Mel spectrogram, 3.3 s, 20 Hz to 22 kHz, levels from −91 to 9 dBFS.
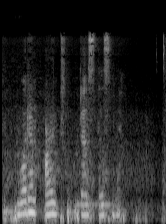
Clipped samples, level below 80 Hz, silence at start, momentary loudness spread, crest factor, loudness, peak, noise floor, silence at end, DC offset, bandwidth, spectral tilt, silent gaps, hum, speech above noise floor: under 0.1%; -52 dBFS; 0.05 s; 13 LU; 16 dB; -20 LUFS; -4 dBFS; -49 dBFS; 0.6 s; under 0.1%; 12.5 kHz; -7 dB/octave; none; none; 29 dB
